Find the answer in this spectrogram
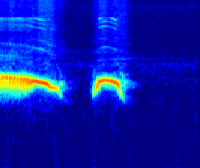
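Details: Part of a decoy spotted dove's luring song in the 'thổ thúc gù' voice: a long, steady coo sliding downward, a short gap, then one brief arched coo.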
